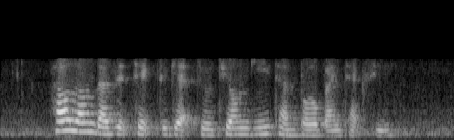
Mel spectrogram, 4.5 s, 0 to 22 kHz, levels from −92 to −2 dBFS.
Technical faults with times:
0.00-4.54 tandem speech coding

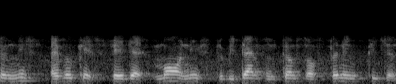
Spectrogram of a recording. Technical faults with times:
0.00-3.96 GSM full-rate codec

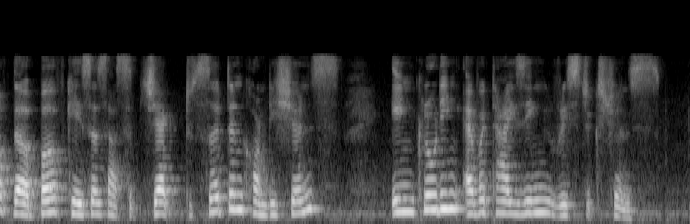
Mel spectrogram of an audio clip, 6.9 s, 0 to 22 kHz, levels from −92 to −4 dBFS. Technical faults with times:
none

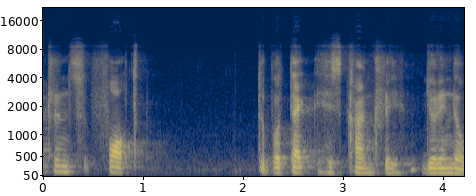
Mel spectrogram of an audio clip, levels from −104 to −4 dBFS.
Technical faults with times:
3.39-4.21 automatic gain rising

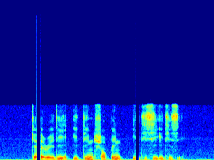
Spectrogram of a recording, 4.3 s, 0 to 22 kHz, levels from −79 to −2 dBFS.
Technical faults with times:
0.73-0.82 Bluetooth stall
2.71-2.78 Bluetooth stall

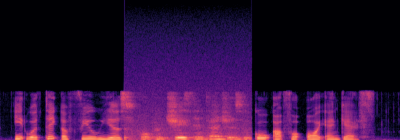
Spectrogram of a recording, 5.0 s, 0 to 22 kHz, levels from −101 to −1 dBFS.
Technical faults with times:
1.55-3.15 switch to a distant microphone

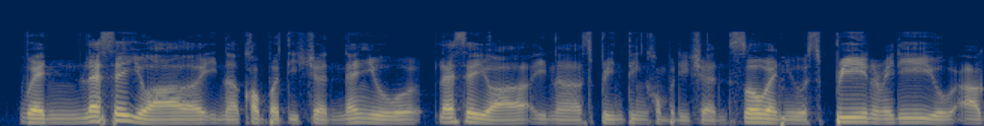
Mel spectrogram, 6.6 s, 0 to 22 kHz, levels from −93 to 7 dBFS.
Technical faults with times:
5.21-5.23 damaged data in a compressed stream

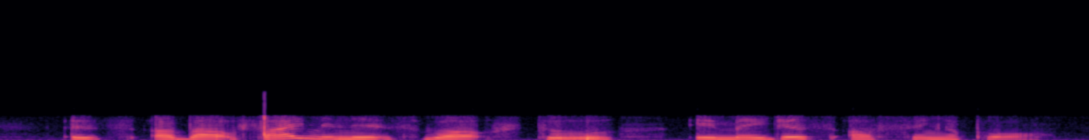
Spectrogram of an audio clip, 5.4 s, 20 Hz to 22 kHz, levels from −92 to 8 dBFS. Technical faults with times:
1.09-1.54 bit errors on an ADPCM link
2.78-3.01 bit errors on an ADPCM link

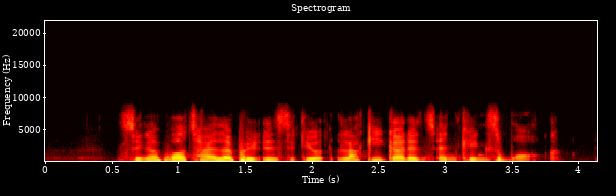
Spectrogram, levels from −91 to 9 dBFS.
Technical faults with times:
none

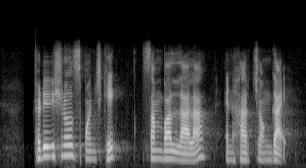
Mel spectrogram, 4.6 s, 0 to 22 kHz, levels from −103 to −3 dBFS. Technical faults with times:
0.37-0.53 sudden gain jump
0.67-0.80 call audio freeze

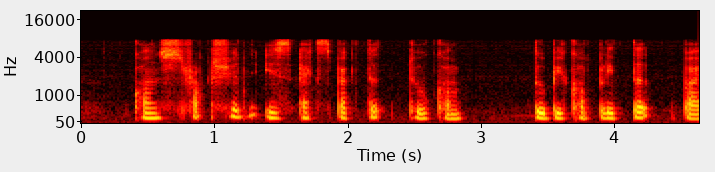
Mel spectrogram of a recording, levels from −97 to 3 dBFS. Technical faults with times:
none

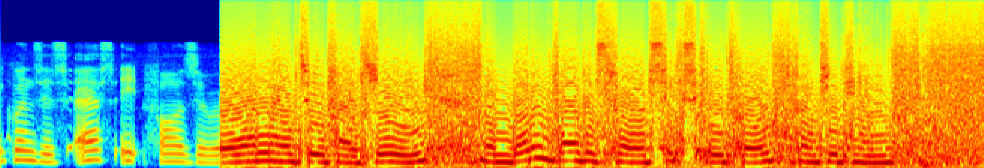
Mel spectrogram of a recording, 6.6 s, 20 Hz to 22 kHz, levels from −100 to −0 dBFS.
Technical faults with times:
1.47-6.56 float read as integer

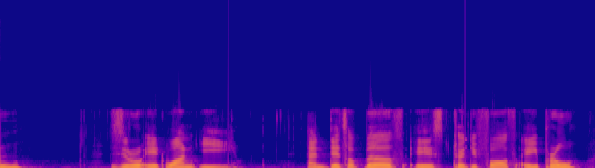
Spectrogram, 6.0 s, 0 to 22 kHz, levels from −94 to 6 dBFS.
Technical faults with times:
2.28 damaged data in a compressed stream
4.65 damaged data in a compressed stream

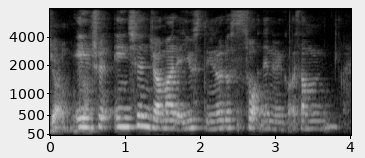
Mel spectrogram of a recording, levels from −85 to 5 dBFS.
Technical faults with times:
none

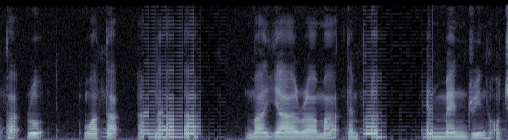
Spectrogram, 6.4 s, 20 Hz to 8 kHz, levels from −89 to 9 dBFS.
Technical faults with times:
1.79-2.82 robotic sound from repeated short buffers
4.55-5.41 robotic sound from repeated short buffers

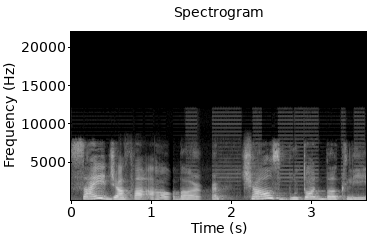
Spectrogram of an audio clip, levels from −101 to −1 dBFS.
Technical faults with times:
0.00-3.70 computer activity noise
0.77-1.78 repeated stalls (stutter)

